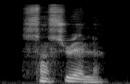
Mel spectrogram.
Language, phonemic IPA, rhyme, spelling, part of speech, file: French, /sɑ̃.sɥɛl/, -ɥɛl, sensuel, adjective, LL-Q150 (fra)-sensuel.wav
- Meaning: sensual (all meanings)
